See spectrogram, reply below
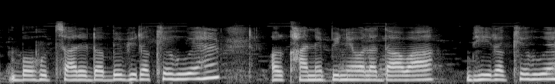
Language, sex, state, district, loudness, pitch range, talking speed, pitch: Hindi, female, Jharkhand, Garhwa, -13 LUFS, 205-235 Hz, 160 wpm, 215 Hz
